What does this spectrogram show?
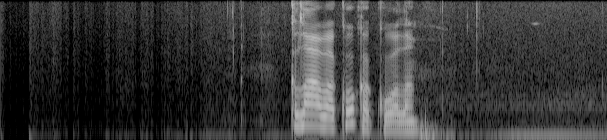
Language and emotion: Russian, neutral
